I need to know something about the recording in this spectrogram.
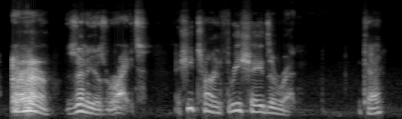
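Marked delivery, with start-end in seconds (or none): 0.2-1.9 heavy chain-smoker's cigarette voice. Retelling what Glenn said on the speaker: chain-smoking cigarette voice. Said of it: "with his chain-smoking cigarette voice".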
